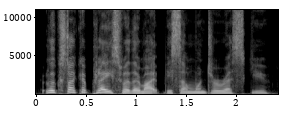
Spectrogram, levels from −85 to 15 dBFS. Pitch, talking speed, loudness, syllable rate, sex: 175 Hz, 295 wpm, -18 LUFS, 8.1 syllables/s, female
